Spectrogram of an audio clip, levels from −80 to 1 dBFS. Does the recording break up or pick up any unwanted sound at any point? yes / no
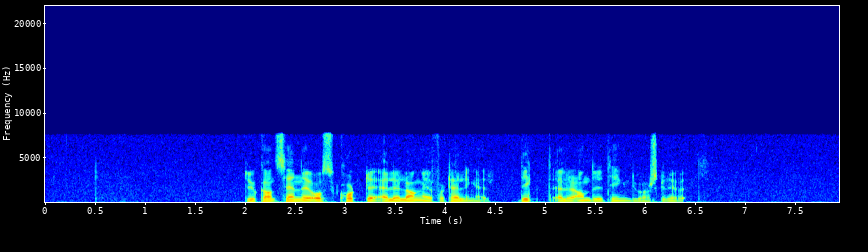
no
